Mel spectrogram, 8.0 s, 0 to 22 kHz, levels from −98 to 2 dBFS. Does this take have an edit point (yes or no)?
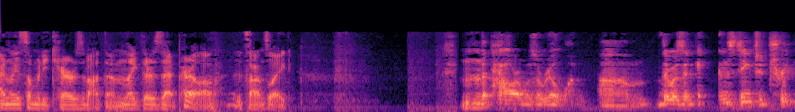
yes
